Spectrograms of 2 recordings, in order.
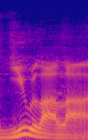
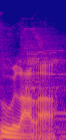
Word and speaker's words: Ooh La La: He pronounced it as You La La instead of Ooh La La.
